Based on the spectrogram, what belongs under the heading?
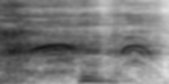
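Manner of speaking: short amused chuckle; real laugh. Real, not acted. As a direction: laugh briefly at the memory. Amused recalling a favorite joke.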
